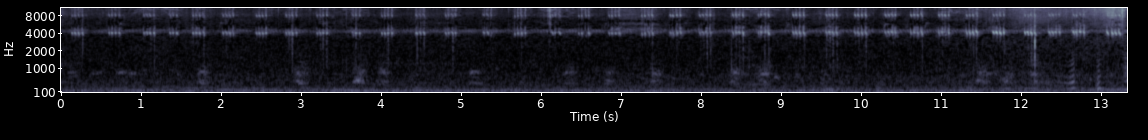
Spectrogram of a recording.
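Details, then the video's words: Cicadas sing among wild gladiolus in high, buzzy pulses repeated a couple of times each second. "WILD GLADIOLUS AND THE SINGING OF CICADAS."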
